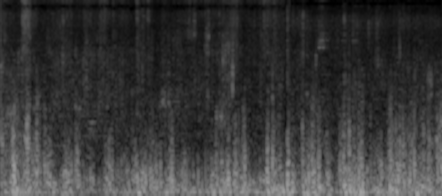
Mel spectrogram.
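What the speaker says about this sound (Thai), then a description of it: "ว้าวลมแรงมากเลยลูก" Strong wind gusts at the Bang Pu seaside resort batter the microphone with a loud, steady broadband roar and rumble that fills the whole clip, with no voices.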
